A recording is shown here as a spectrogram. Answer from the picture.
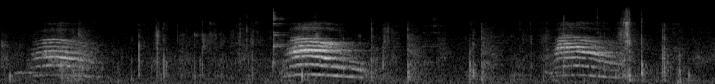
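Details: Kitten meowing in a quiet indoor space: three drawn-out meows, each rising then falling, spaced roughly two and a half seconds apart, with faint clicks and rustles between them.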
